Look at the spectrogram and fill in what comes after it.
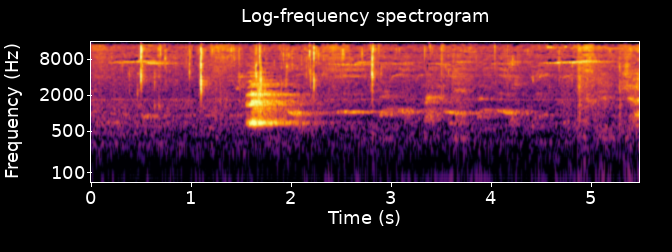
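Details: Chongqing dog, a rare landrace breed from Sichuan, gives a single short, sharp bark partway through, surrounded by scattered clicks, dripping sounds and low background murmur.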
